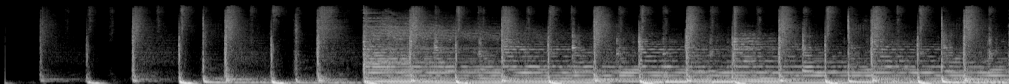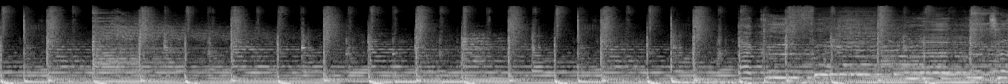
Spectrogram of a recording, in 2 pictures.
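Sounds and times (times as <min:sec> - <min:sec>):
clean 80s drum machine beat: 0:00.0 - 0:20.1.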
